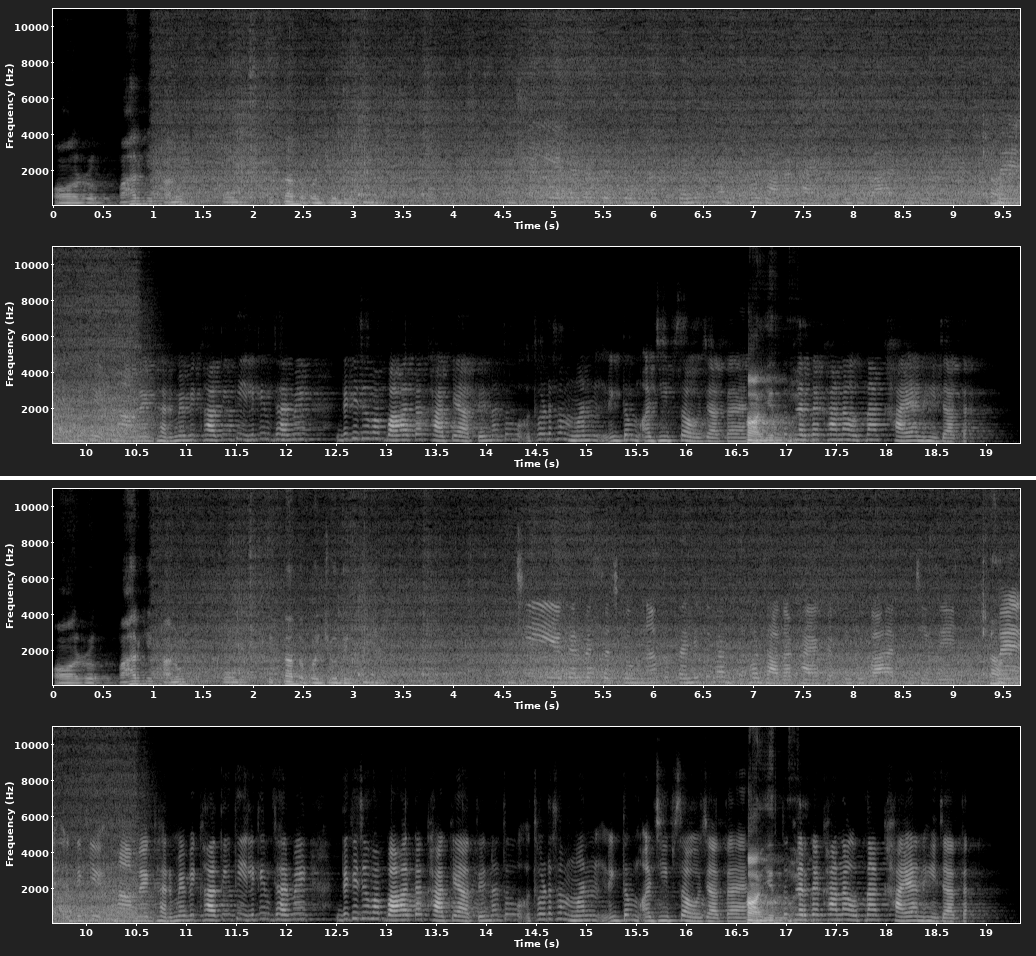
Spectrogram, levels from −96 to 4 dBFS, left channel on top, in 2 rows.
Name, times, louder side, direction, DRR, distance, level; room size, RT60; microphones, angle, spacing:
voice 1, 0.0-1.3 1.7-1.9 2.3-3.4 9.1-9.5 16.6-17.1, right 2 dB, 35° right, 9 dB, 2.2 m, -35 dB
sound 1, 1.0-10.5, left 1 dB, 5° left, 6.5 m, -40 dB
voice 2, 4.5-16.6 17.1-18.8, right 4 dB, 85° right, 12 dB, 1.5 m, -39 dB
29.5 x 24.0 x 8.0 m, 0.82 s
head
